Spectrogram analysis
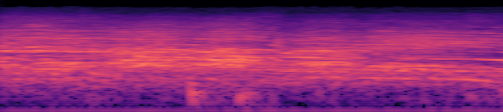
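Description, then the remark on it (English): A high, sustained scream from an audience member at a live show rises out of the roaring audience, loud and steady for a couple of seconds with the cheering and shouting churning underneath. “Wait, who was it that just screamed?”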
